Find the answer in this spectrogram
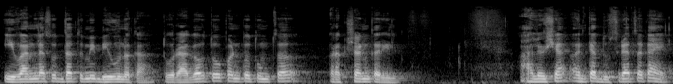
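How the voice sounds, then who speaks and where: Audiobook old dad, nervy and begging, sly, man doing it mid pitch. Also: moderate pace, dark tone, natural voice. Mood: anxious pleading. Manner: pleading, repetitive. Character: old father, fearful, wheedling, sly.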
